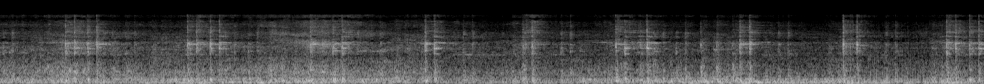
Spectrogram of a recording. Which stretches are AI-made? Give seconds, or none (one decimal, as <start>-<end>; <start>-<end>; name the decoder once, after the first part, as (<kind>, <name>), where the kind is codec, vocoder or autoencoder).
8.5-9.3 (vocoder, WaveNeXt)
